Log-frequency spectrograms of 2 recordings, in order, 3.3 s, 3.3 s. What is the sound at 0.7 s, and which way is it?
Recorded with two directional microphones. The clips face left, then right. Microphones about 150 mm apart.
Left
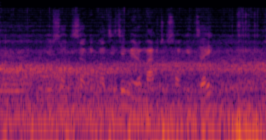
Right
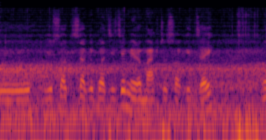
Speech, 45° right (ahead or behind).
